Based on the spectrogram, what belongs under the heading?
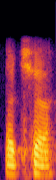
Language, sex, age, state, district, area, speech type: Hindi, male, 18-30, Bihar, Begusarai, rural, conversation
